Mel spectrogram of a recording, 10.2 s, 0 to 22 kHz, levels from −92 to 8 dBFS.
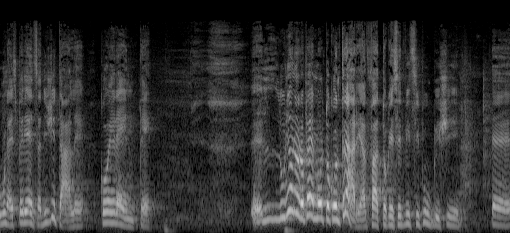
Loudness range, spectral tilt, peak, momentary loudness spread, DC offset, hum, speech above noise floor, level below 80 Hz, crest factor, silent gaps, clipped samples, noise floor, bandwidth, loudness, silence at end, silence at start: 12 LU; -3.5 dB/octave; -6 dBFS; 21 LU; under 0.1%; none; 31 dB; -66 dBFS; 22 dB; none; under 0.1%; -57 dBFS; 15.5 kHz; -26 LUFS; 0 s; 0 s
